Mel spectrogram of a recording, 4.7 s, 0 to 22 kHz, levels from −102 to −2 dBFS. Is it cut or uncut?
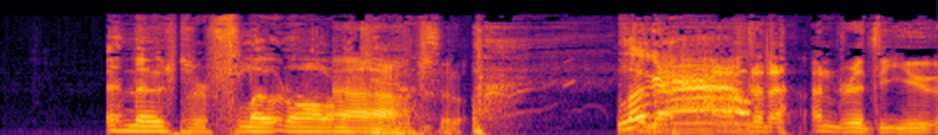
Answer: cut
